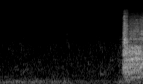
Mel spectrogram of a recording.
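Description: A boat engine bursts into life after a quiet pause, a sudden loud, steady roar that holds to the end.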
